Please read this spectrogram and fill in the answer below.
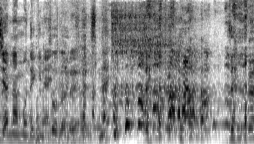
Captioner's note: hahahaha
